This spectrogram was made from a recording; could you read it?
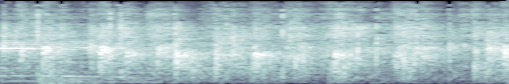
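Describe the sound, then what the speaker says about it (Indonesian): A classroom of students claps together after answering a lesson quiz correctly, a busy rippling round of applause with a steady pulse of hand claps throughout. "Tepuk tangan untuk itu."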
